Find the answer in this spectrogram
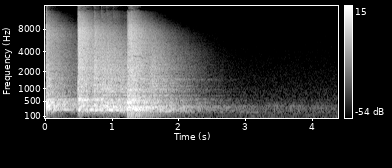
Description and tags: Exactly as described. Kicking a paint can.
